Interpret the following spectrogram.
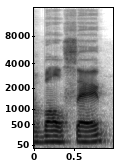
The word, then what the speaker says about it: Ballze: yeah its if you if anybody tries to pronounce it it's it's as if you spelled it V a ll s ISA ball say if you look at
